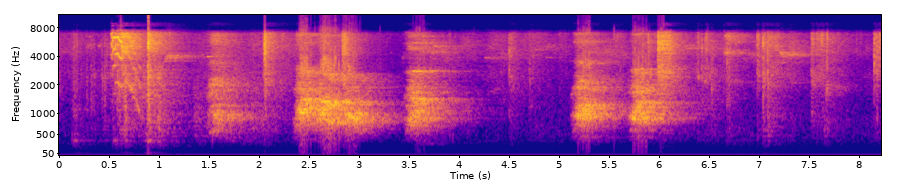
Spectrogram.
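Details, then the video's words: Two Pomeranian dogs, one named Max, filmed at home on an Android phone; sharp yips and barks in bursts, about six loud outbursts over eight seconds, with music, applause and a woman calling the dogs and scolding Max. "Two Pomeranian Dogs"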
